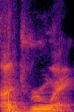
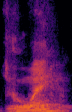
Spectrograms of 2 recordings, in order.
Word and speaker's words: Drouin: Drouin. It's like the French. Drouin.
